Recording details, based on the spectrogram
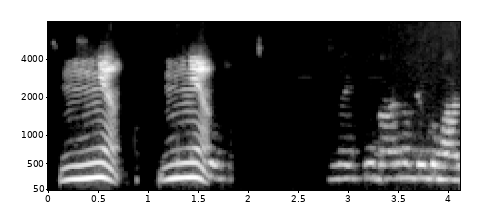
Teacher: Using the palatal and the nose. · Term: Anuswara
